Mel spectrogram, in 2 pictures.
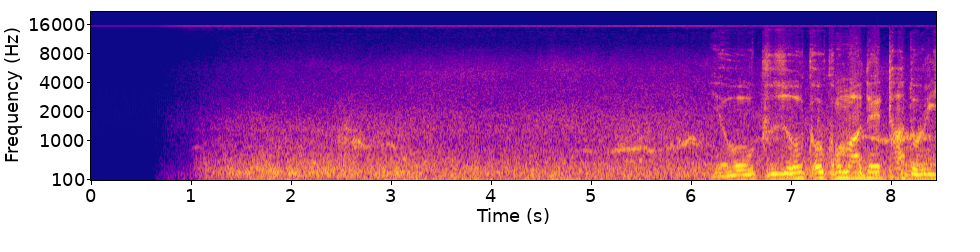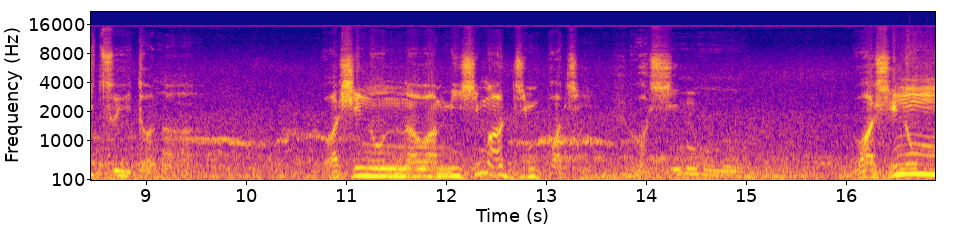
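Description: Rough sea waves roar steadily.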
